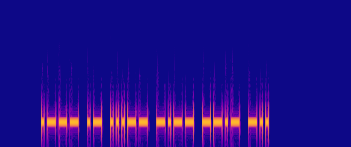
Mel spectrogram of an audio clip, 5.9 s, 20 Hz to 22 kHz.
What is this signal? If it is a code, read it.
Morse code, heard as a keyed tone, about 25 wpm, 700 Hz. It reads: JA3YQD
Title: DXCC-100 Call Signs - 6 Characters - Repeated 3x - 25wpm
